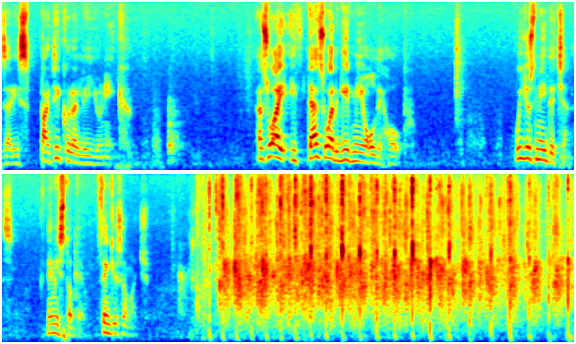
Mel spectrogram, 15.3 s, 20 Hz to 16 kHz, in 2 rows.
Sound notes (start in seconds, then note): 10.0 applause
